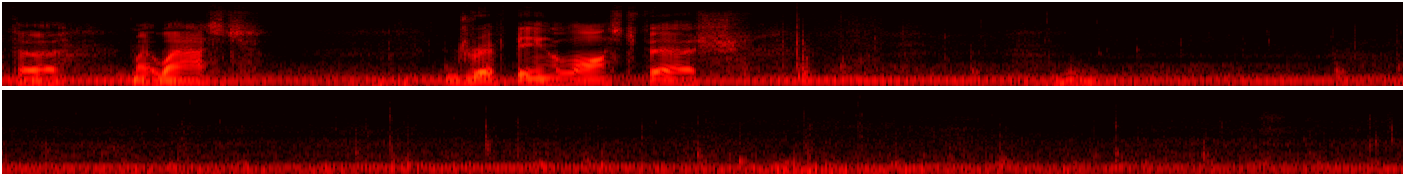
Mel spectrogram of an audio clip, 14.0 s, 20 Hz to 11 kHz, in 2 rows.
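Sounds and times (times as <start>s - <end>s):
boat engine droning: 0.0s - 14.0s
wind noise: 5.1s - 5.6s.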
